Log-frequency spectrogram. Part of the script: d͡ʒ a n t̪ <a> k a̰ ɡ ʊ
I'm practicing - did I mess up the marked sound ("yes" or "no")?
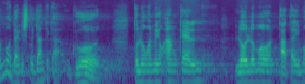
yes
